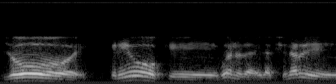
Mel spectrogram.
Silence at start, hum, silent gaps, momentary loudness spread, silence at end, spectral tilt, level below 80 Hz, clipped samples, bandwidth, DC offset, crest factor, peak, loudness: 0.05 s; none; none; 15 LU; 0 s; -5.5 dB/octave; -66 dBFS; under 0.1%; over 20 kHz; under 0.1%; 16 dB; -10 dBFS; -26 LUFS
